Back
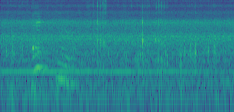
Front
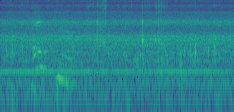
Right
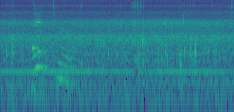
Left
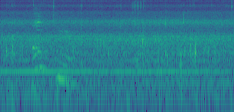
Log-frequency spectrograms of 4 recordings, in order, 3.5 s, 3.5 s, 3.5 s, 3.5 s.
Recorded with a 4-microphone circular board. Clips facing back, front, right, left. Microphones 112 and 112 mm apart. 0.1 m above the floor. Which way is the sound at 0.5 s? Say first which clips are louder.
Back 1 dB, right 2 dB; 145° right.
